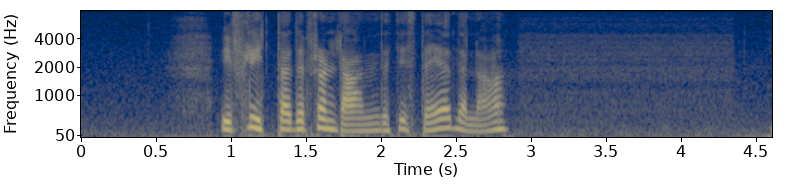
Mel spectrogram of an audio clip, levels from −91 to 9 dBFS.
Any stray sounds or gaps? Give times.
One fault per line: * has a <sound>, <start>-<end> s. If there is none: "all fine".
all fine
